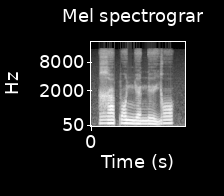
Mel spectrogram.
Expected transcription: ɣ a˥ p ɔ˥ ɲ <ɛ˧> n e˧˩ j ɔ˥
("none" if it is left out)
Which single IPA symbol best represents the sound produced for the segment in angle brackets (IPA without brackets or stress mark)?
ɛ˧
